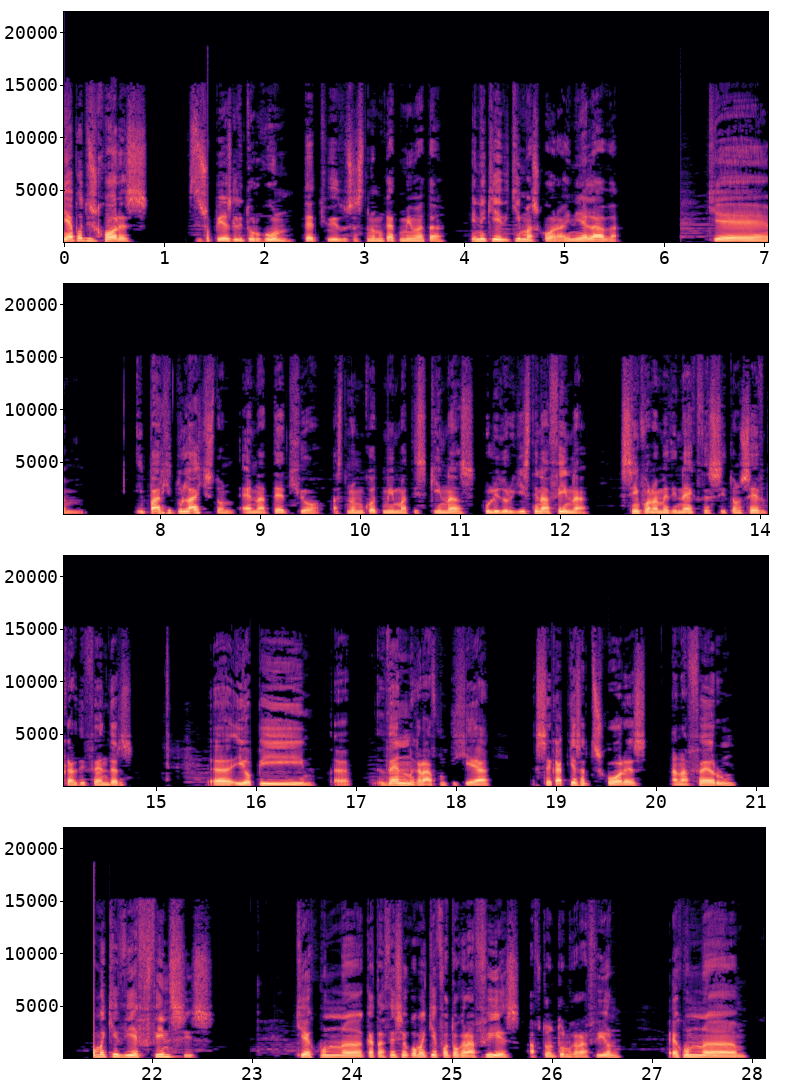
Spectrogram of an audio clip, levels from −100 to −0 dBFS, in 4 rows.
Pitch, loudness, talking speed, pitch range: 120 Hz, -18 LUFS, 135 wpm, 100-150 Hz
